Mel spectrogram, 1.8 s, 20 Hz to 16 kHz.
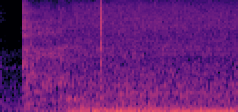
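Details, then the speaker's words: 2011 Porsche Cayenne 3.6L after a stall and crank-no-start from a shorted circuit that blew a fuse: engine catches and settles into a low idle with an uneven stumbling beat; single-cylinder misfire though idle holds and PCM is undamaged. "and we got a single cylinder misfire obviously and a good idle so everything is good with the pcm"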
